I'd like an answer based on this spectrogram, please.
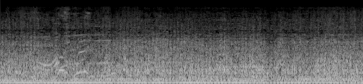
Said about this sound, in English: A helicopter. Over the field.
